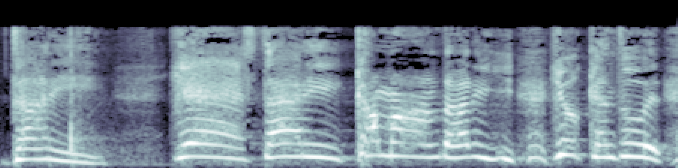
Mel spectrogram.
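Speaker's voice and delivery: daughter's cheering voice. Retold or imitated. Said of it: "when I heard that voice".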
